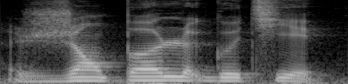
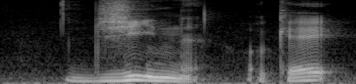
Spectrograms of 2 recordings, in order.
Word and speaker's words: Jean Paul Gaultier: how do you prononce jean paul gaultier et où et simply cei jean paul gaultier jean paul gaultier do not prononce jean hockey its jean jean paul gaultier si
